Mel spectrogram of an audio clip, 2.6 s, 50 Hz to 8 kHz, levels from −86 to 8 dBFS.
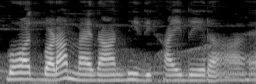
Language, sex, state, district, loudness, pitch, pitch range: Hindi, female, Jharkhand, Palamu, -17 LUFS, 195 Hz, 190-215 Hz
